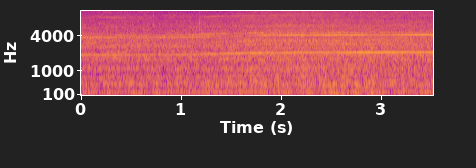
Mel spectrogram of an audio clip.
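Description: Electric hand mixer beating egg whites for chocolate macarons, running steadily at a higher speed with a continuous whirring hum that holds without pause.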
